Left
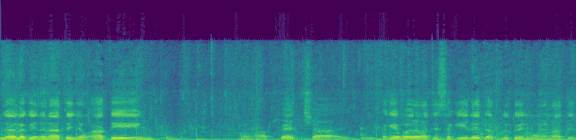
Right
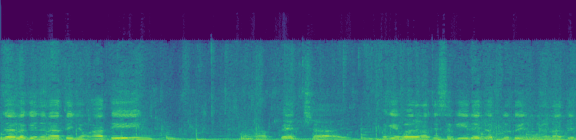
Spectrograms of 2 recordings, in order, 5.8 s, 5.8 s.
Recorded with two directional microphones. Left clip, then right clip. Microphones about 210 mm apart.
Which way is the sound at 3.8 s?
50° left (ahead or behind).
